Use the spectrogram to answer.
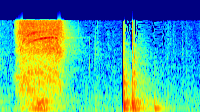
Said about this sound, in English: And I said, it's like when you're drilling through a wall to hang something in your apartment, right? There's that moment when the drill first punctures through the wall, and there's this plunge, right?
